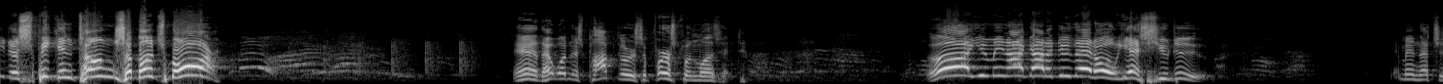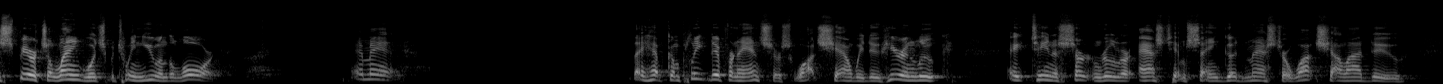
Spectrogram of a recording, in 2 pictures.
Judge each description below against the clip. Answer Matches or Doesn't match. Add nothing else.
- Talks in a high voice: Matches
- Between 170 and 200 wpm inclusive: Doesn't match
